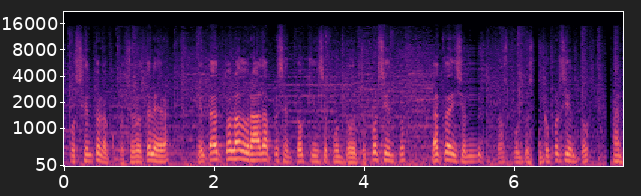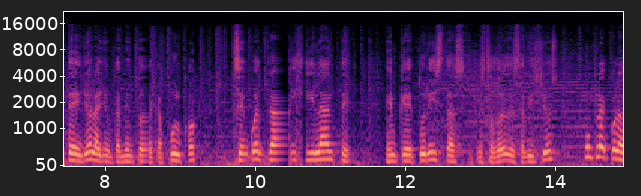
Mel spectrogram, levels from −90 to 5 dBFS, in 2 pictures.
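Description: From 5.41 to 9.12 s there's a stretch of repeated packet loss, the robotic kind. Roughly ten short holes land one after another across those nearly four seconds, the longest about 99 ms, and each one gets papered over by stretching out whatever sound came just before. About 12 percent of that span ends up concealed, so the sound goes choppy, with little bits missing all the way through.

At 10.26 s there's a longer break, running about 0.2 s to 10.46 s. What you hear is the last bit of sound carried on as a buzzy, fading fill, about 180 ms worth, and then the audio picks up again further along with that chunk gone. It never drops to true silence. The likely cause is a long network dropout where the audio simply didn't arrive in time to be played.

Right after, from 10.62 to 10.69 s, comes a quick burst of packet loss, roughly 40 ms missing. Same trick on a smaller scale: the receiver holds the previous sound for about 50 ms and turns it down as it goes, so you get a short held buzz or fading hiss, then the audio jumps ahead past the lost piece.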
